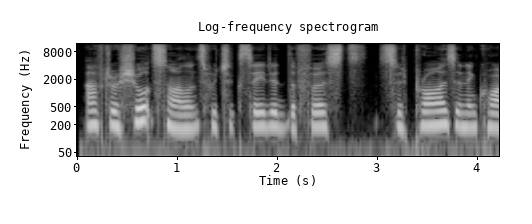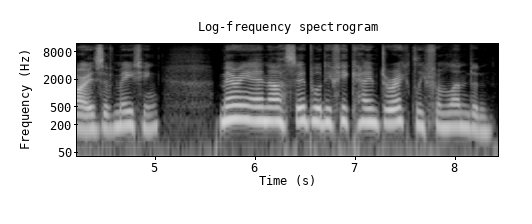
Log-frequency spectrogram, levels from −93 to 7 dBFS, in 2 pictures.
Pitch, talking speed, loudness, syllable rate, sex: 200 Hz, 155 wpm, -19 LUFS, 5.1 syllables/s, female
